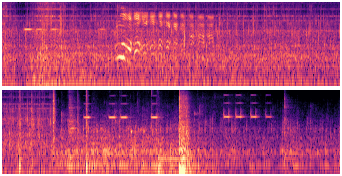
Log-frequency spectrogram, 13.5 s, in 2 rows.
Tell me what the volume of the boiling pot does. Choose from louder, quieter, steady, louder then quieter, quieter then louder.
quieter.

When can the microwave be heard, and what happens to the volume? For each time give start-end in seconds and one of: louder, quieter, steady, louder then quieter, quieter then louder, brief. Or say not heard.
0.2-2.1 brief
6.9-12.2 louder then quieter.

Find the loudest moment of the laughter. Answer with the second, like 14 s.
3 s.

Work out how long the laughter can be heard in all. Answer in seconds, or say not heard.
2 s.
